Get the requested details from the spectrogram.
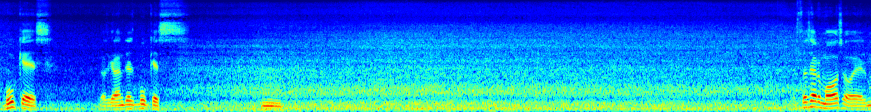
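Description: Small waves wash and break onto a beach.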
